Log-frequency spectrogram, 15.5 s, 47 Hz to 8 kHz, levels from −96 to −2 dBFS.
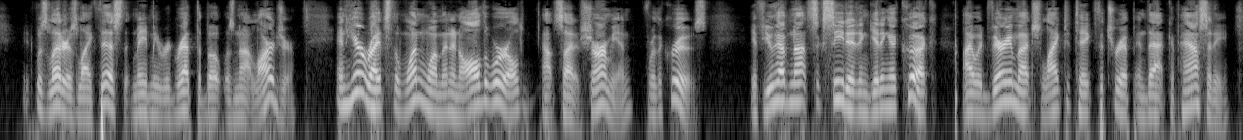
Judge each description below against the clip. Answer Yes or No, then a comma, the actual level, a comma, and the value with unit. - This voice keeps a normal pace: Yes, average, 190 wpm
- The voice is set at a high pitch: No, low, 135 Hz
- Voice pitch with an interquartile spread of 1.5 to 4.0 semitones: No, average, 5.2 semitones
